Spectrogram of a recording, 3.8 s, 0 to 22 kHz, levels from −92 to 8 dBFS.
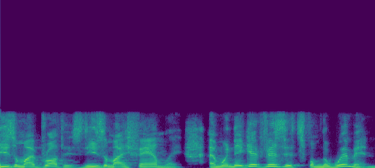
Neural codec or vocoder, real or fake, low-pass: none; real; 7.2 kHz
